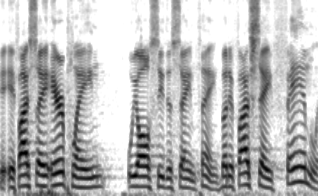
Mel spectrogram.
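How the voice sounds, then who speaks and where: Recorded very cleanly against a silent background, the speaker has an animated tone, a Texan accent and a moderate pace. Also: man. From Texas. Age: 60s. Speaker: pastor. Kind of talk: sermon. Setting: church with congregation.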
